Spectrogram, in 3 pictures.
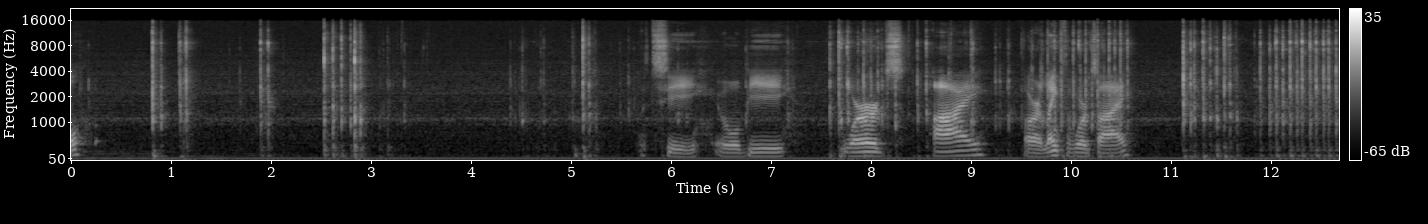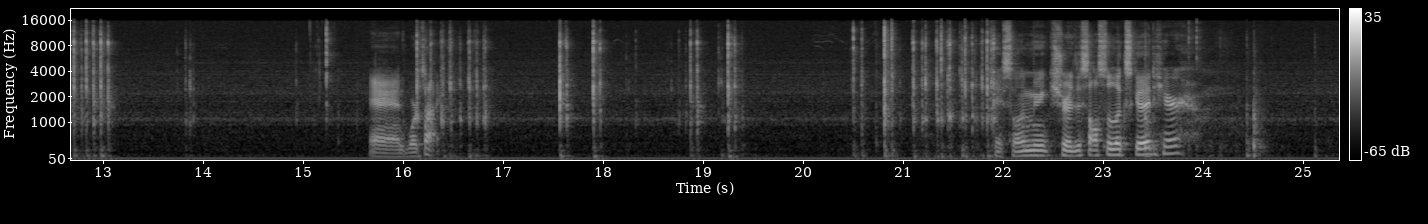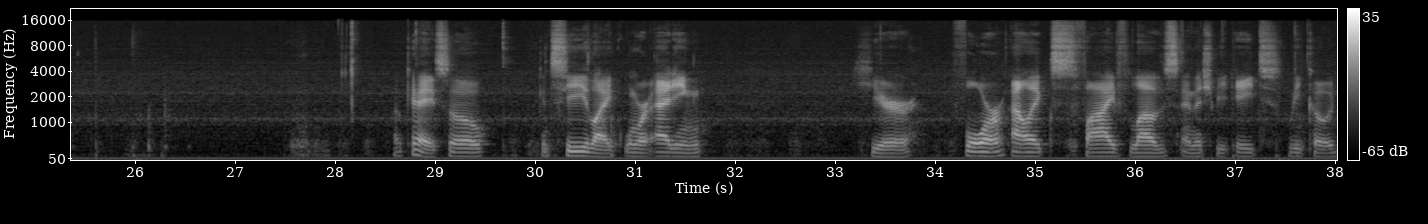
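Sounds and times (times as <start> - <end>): computer keyboard typing: 0.8 - 3.4, 4.4 - 5.7, 7.6 - 13.2, 16.1 - 16.9, 17.6 - 19.4, 20.5 - 21.9.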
